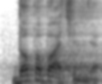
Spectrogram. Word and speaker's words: до побачення: and that word is «до побачення». Did I say it right? – Uh-huh. – How do you say it? – «До побачення». – «До побачення».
